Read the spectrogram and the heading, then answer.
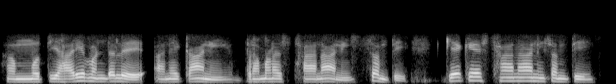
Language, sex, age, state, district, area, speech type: Sanskrit, male, 18-30, Bihar, East Champaran, urban, conversation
